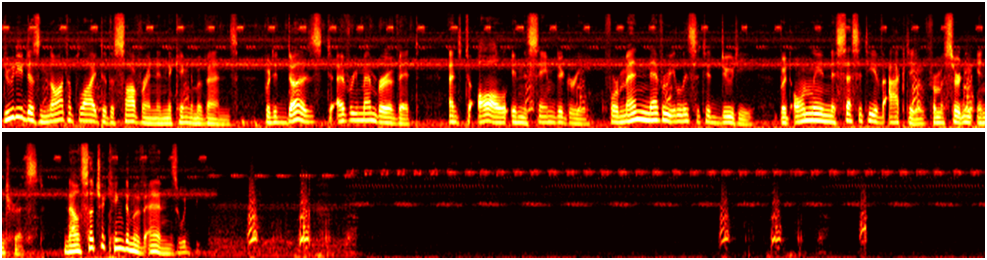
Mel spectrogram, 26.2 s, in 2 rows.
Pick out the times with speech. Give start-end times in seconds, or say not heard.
0.0-15.7.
